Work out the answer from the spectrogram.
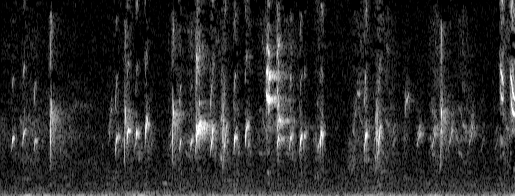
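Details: European goldfinch singing, used to stimulate and teach young goldfinches to sing: rapid twittering phrases of high chirps and trills in short bursts, with a faint low hum underneath.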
